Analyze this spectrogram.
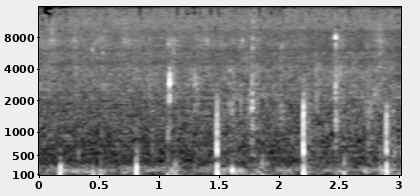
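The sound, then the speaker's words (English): Gum being chewed with a popping jaw: a series of sharp, wet clicks and pops at an irregular chewing rhythm, sounding alone without talk. “I wonder if they can hear my jaw popping on the mic.”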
